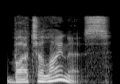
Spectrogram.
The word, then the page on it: botulinus: British English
